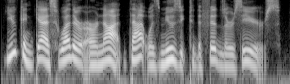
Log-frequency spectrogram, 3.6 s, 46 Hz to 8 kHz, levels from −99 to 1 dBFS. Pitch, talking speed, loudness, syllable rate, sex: 180 Hz, 215 wpm, -18 LUFS, 4.9 syllables/s, female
